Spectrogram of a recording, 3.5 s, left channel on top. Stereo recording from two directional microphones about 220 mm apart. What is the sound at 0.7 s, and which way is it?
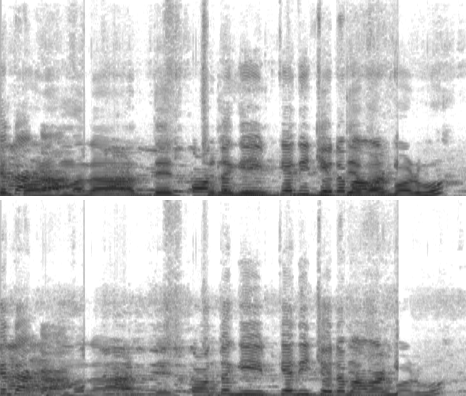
Speech, 35° left (ahead or behind).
